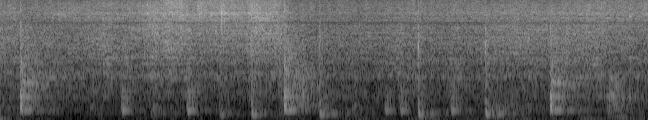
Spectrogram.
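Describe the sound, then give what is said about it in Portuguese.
Onions sizzle steadily in olive oil in a pot as they brown until soft, a dense crackling hiss with repeated soft scraping strokes as they're stirred, with no one talking. “Numa panela, levamos um pouco de azeite até cobrir o fundo. Juntamos a cebola e vamos deixá-la dourar até ficar macia.”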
